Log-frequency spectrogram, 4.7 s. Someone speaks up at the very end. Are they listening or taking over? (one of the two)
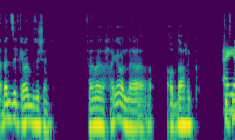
taking over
